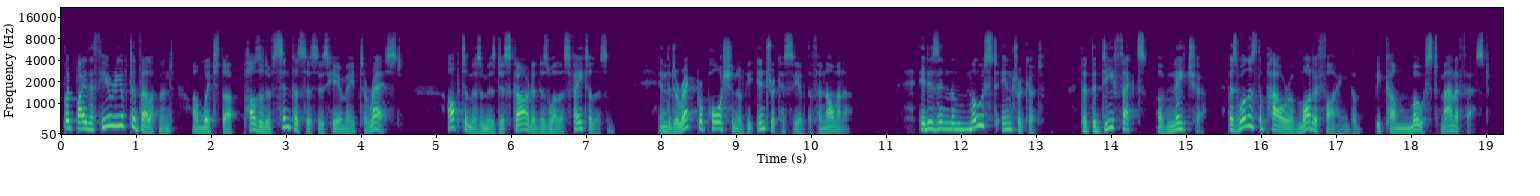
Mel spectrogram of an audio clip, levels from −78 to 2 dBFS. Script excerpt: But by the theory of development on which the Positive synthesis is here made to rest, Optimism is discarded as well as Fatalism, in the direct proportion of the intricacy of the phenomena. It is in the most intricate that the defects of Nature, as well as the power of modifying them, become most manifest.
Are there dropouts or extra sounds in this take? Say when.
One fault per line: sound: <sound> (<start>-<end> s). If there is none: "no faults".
no faults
